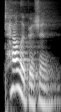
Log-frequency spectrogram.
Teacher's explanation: television. Trọng âm của từ này rơi vào âm tiết thứ nhất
